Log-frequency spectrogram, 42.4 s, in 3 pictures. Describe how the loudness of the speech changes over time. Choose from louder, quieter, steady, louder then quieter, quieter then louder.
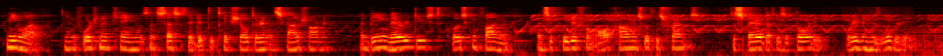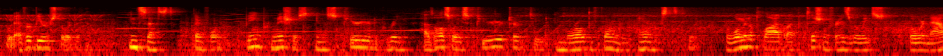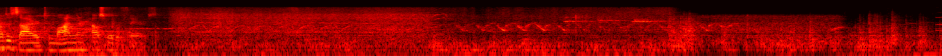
steady.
